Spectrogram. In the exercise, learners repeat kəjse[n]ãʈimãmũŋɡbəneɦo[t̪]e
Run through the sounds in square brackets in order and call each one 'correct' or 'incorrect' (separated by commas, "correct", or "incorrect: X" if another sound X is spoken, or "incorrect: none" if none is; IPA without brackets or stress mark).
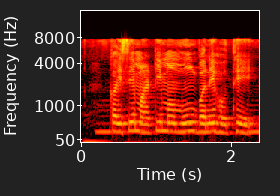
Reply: incorrect: m, incorrect: t̪ʰ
